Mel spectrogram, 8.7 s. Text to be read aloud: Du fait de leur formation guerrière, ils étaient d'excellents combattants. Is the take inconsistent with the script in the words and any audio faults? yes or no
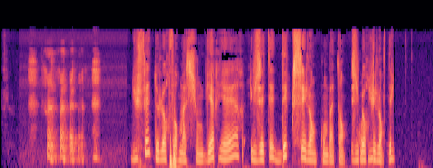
yes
